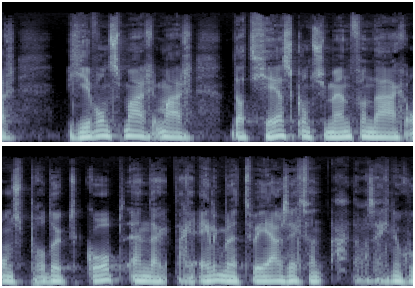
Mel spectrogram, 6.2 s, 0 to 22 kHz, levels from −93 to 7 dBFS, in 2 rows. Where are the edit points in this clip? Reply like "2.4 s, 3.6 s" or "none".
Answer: 4.3 s

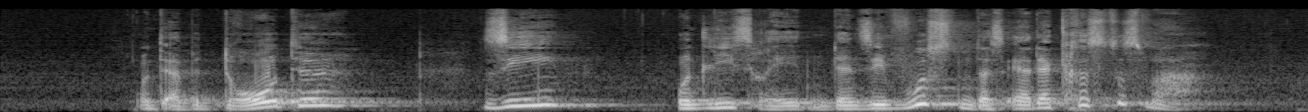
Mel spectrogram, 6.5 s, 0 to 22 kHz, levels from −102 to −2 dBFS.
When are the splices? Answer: 3.7 s

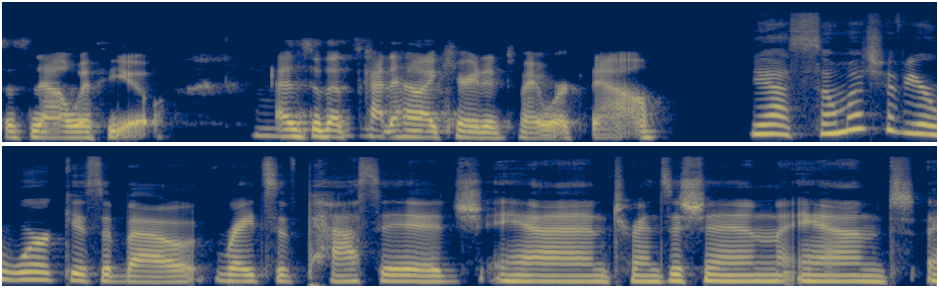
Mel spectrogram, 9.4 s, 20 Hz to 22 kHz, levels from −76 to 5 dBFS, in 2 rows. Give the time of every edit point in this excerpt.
none

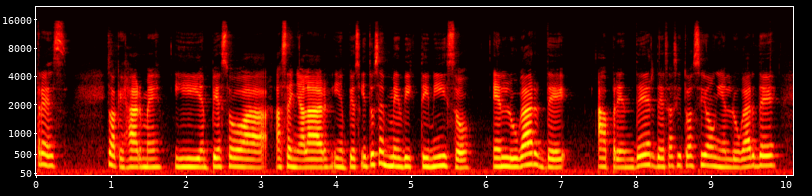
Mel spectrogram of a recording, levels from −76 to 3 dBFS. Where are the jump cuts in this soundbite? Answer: 1.0 s, 1.8 s, 3.1 s, 4.3 s

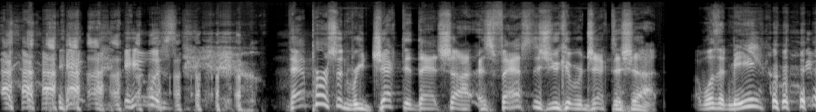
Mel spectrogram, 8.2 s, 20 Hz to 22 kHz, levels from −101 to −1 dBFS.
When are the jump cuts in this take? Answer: none

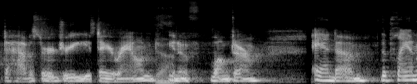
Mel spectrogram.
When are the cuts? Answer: 0.9 s, 3.0 s

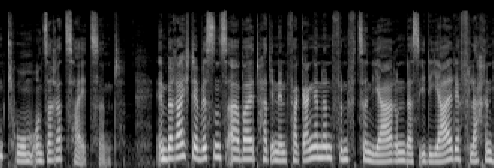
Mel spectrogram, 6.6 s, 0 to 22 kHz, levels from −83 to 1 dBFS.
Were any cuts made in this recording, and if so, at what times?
1.8 s, 3.6 s

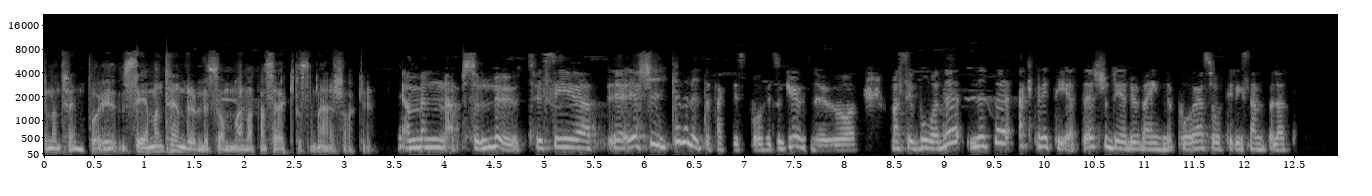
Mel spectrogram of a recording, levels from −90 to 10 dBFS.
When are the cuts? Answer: 2.5 s, 5.7 s, 7.3 s, 7.7 s

